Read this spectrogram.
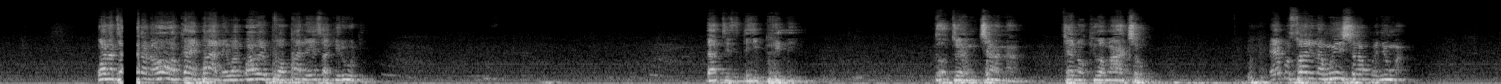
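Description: A man preaches loudly and with animation through a microphone and loudspeakers, in bursts with pauses.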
